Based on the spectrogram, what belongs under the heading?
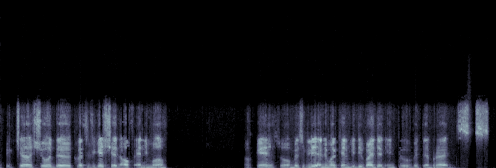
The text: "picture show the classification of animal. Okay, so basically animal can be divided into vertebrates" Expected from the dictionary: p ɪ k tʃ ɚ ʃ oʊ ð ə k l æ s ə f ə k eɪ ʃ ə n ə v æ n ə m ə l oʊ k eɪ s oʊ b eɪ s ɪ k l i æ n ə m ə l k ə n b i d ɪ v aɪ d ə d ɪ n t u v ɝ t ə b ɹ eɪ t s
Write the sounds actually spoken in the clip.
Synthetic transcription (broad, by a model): p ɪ k tʃ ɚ ʃ oʊ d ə k l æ s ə f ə k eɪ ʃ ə n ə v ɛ n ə m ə l oʊ k eɪ s oʊ b eɪ s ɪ k l i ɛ n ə m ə l k ə n b i d ɪ v aɪ d ə d ɪ n t u v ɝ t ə b ɹ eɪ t s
